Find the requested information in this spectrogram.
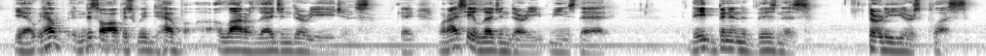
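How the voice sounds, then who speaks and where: Speaking with an American accent at a moderate pace, a man of medium pitch shows ordinary pitch variation, big swings in loudness and long, frequent pauses over noticeable background noise. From New Jersey, Piscataway. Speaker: real estate broker. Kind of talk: casual chat.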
